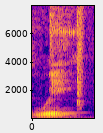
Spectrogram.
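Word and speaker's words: Weee: Is we.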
